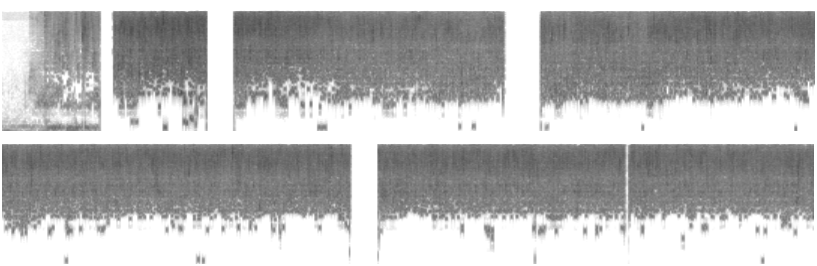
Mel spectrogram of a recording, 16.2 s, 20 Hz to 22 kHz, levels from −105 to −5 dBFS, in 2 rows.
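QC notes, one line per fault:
0.98 to 1.12 s, block of digital silence: about 137 ms of samples replaced by zeros, so the sound drops out abruptly.
2.04 to 2.32 s, block of digital silence: about 279 ms of samples zeroed with no fade, heard as a short hole.
5.02 to 5.39 s, block of digital silence: the longest dropout, about 372 ms of zeros, which fits a 16384-sample block; the sound cuts out sharply and snaps back.
11.61 to 11.89 s, block of digital silence: about 279 ms of samples replaced by zeros, producing an abrupt hole.
14.36 to 14.40 s, block of digital silence: only about 42 ms of zeroed samples, so it is heard as a short hole.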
